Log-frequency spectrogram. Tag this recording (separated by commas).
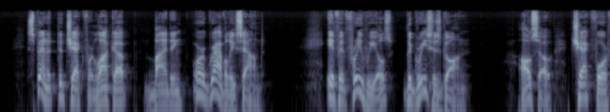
Speech, monologue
